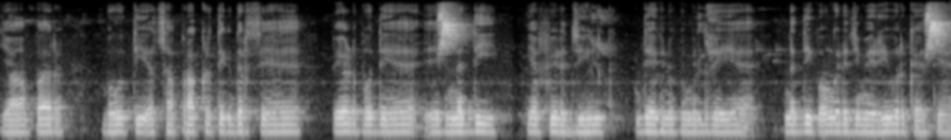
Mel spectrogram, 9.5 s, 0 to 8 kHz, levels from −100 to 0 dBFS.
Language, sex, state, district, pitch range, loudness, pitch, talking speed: Hindi, male, Rajasthan, Bikaner, 110-115 Hz, -20 LUFS, 115 Hz, 175 wpm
